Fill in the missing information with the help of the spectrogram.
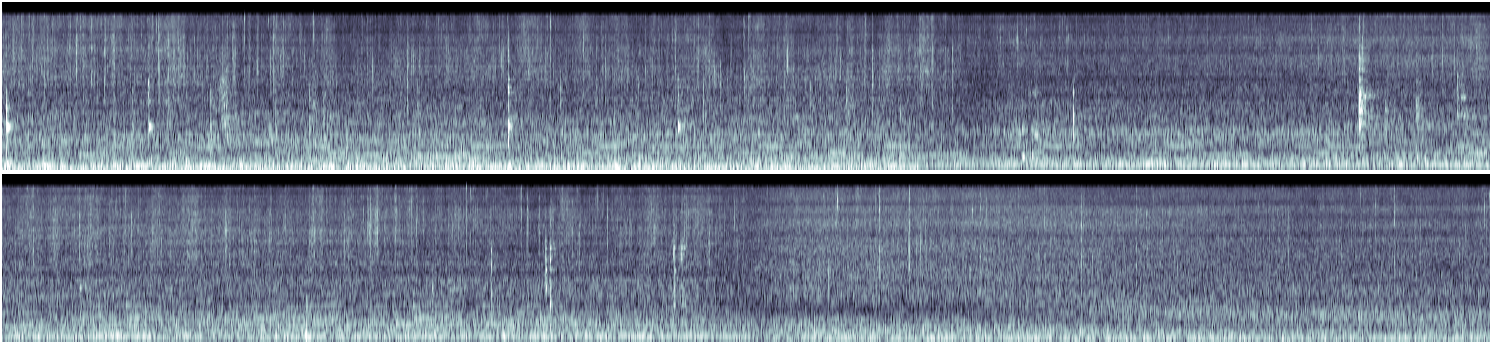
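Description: Sliced carrots, onion and green bell pepper sizzling in oil in a frying pan as they are stir-fried with a wooden spoon, a steady hiss broken by a few light clicks, the sharpest about halfway through.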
